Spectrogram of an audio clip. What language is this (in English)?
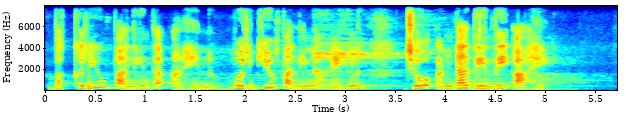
Sindhi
